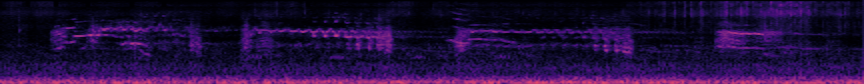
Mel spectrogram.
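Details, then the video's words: Hungry seagulls calling: a series of harsh, nasal, slightly descending calls in bursts of about one second, repeated four times with short gaps, over a steady low rumble of background noise. "The sounds of the seagulls hungry"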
